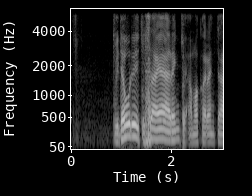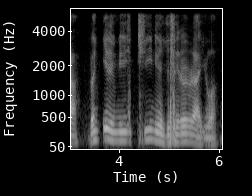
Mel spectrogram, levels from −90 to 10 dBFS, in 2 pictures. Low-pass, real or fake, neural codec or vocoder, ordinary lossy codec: 5.4 kHz; fake; codec, 32 kHz, 1.9 kbps, SNAC; Opus, 64 kbps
